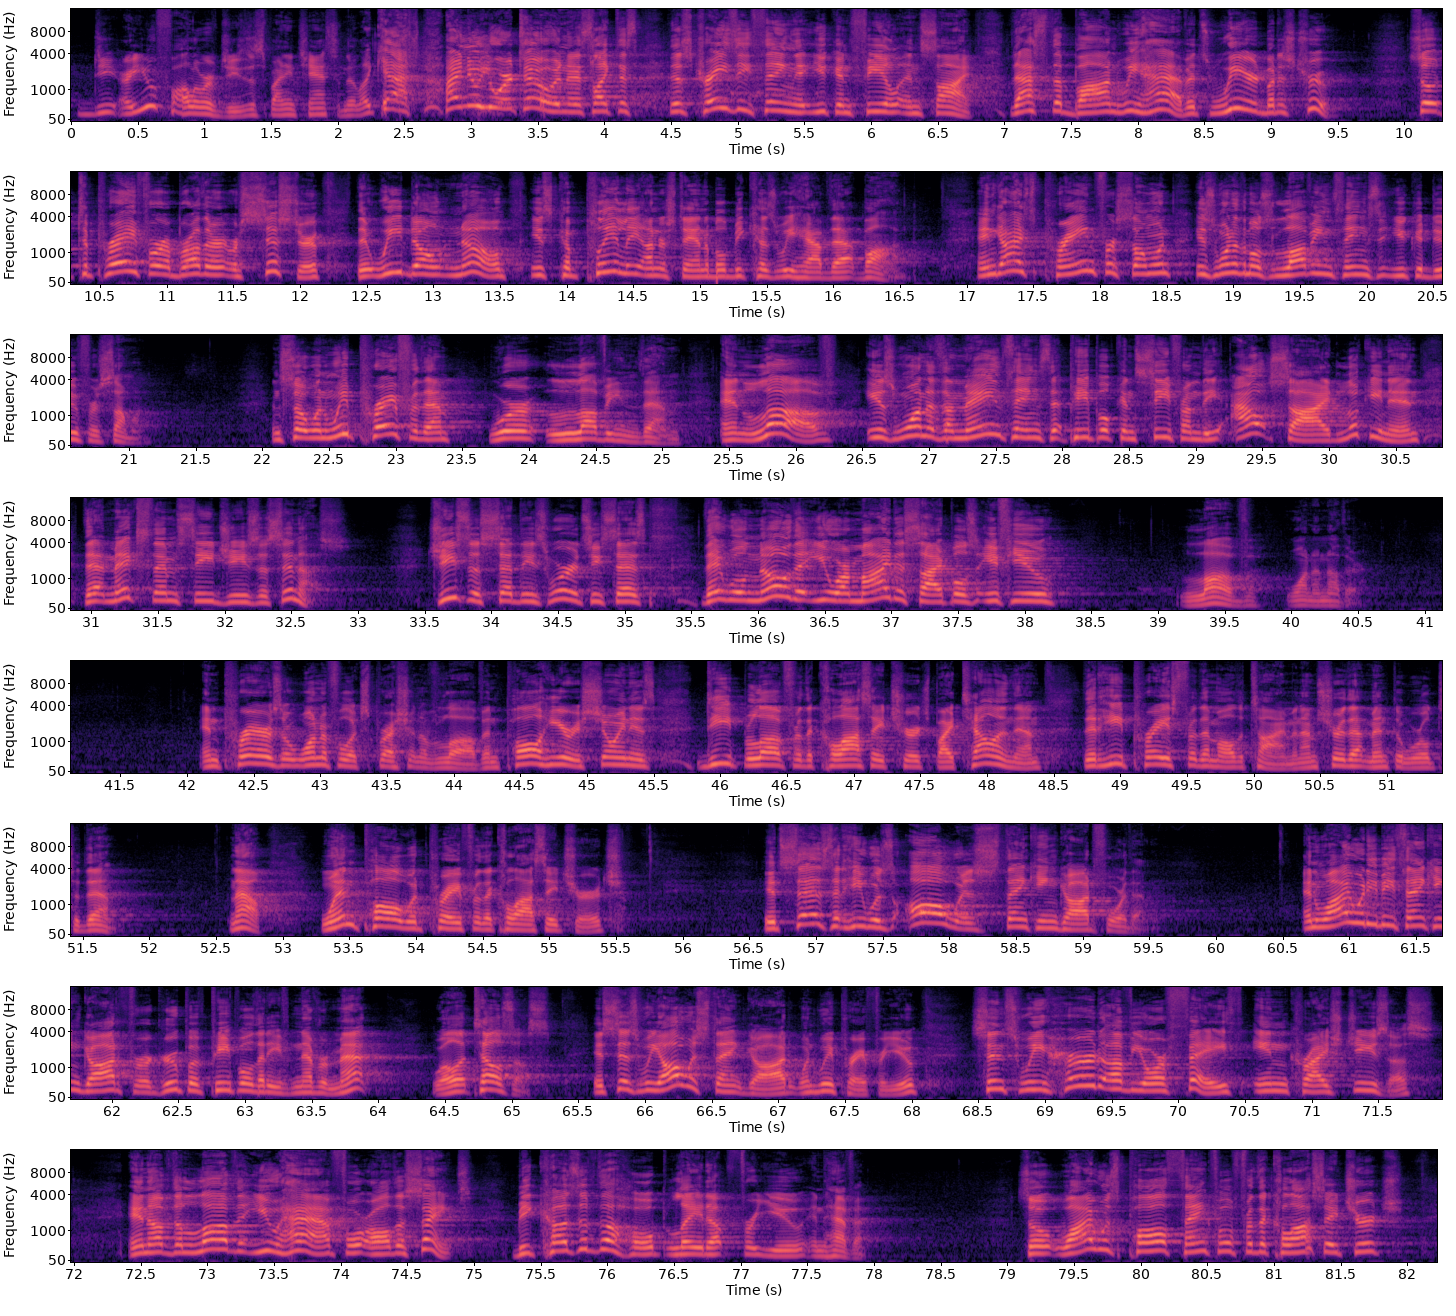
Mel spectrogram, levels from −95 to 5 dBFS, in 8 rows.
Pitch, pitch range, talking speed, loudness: 205 Hz, 175-240 Hz, 190 wpm, -28 LUFS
